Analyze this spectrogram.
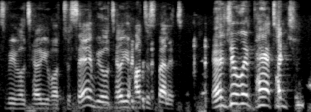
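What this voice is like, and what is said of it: Convincing put-on German accent. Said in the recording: “That was a good German accent, though. You almost fooled me.”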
